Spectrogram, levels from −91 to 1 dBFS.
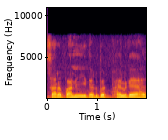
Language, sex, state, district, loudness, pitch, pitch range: Hindi, male, Chhattisgarh, Bastar, -14 LUFS, 125 Hz, 120-125 Hz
